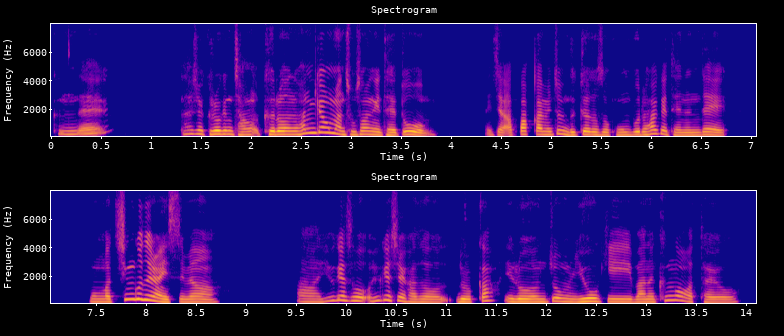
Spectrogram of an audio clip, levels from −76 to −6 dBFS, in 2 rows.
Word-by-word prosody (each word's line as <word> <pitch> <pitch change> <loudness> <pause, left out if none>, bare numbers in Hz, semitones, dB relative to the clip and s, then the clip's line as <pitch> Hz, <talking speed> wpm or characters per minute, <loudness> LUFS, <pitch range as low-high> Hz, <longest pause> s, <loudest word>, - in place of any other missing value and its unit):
근데 125 - -4 0.8
사실 255 0 -3
그러기는 240 0 +4
장 210 +1 -3
그런 225 0 +5
환경만 325 -3 +1
조성이 210 -1 0
돼도 185 0 +2 0.6
이제 - - -4
압박감이 225 -2 0
좀 250 -5 -2
느껴져서 190 0 +1
공부를 195 +3 -1
하게 260 -3 0
되는데 180 0 -1 0.7
뭔가 200 0 -2
친구들이랑 335 - +3
있으면 190 0 -2 0.8
"아. 200 -2 -6
휴게소 270 0 -1
휴게실 280 -3 -1
가서 190 -2 -3
놀까?" 200 +9 0
이런 195 -1 +2
좀 215 -4 -1
유혹이 200 -2 +2
많이 190 0 -1
큰 300 +9 -5
것 295 -2 -1
같아요. 175 -1 -4
205 Hz, 305 characters per minute, -22 LUFS, 190-240 Hz, 0.8 s, 그런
